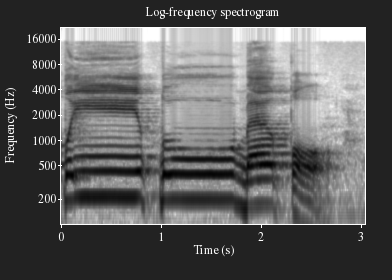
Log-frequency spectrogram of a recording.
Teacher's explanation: Makhrajnya hanya ujung lidah. Jangan sampai ke makhraj hamzah. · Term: huruf to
